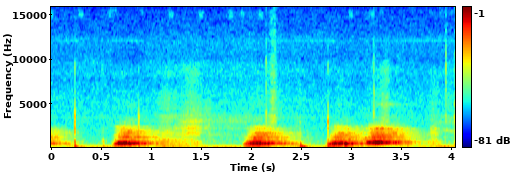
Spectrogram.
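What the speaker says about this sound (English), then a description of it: "got an excited dog downstairs" An excited dog barking downstairs, three muffled bursts of repeated barks spaced a second or so apart, heard from another room at moderate loudness.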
